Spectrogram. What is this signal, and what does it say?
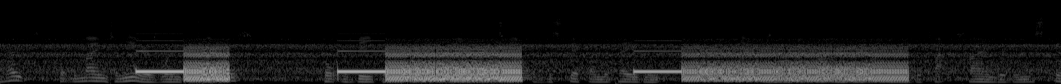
POCSAG pager data (1200 baud), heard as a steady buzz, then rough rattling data, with radio hiss and speech in English.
